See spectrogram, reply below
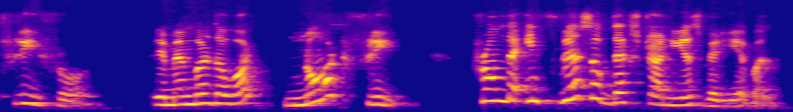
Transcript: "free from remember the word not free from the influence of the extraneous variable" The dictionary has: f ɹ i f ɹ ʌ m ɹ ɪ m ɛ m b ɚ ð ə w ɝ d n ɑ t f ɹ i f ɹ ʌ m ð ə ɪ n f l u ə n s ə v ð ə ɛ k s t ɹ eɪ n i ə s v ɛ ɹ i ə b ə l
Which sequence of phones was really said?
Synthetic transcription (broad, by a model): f ɹ i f ɹ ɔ ɹ ɪ m ɛ m b ɚ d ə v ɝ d n ɑ t f ɹ i f ɹ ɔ m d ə ɪ n f l u ə n s ə v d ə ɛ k s t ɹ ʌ n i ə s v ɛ ɹ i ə b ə l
